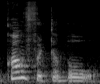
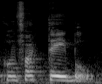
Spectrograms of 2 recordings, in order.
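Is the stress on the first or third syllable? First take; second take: first; third. First: The stress is on the first syllable. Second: The stress is on the third syllable.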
